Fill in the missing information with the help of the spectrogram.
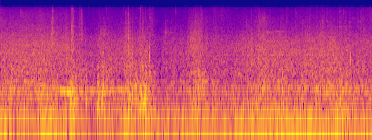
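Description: City bus driving along a street, heard from inside: steady engine and road rumble with a whine that dips and climbs back in pitch in the first few seconds, and a few rattles and knocks.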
